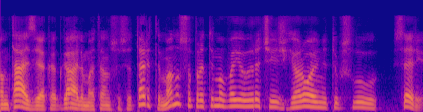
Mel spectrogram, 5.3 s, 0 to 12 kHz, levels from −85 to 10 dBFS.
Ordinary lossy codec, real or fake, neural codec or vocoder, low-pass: AAC, 32 kbps; fake; codec, 16 kHz, about 1 kbps, DyCAST, with the encoder's durations; 7.2 kHz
